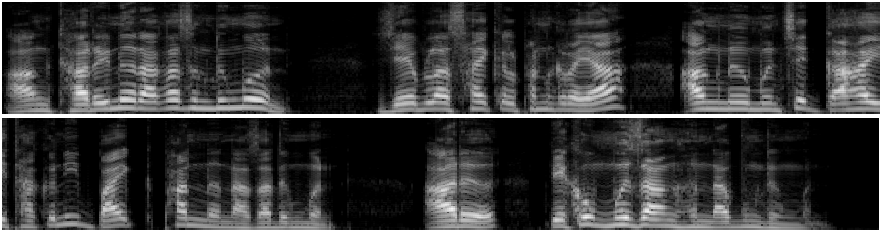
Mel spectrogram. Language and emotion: Bodo, angry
